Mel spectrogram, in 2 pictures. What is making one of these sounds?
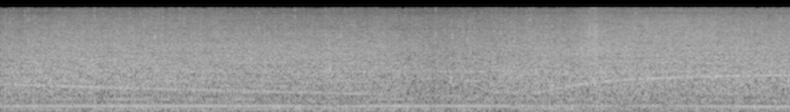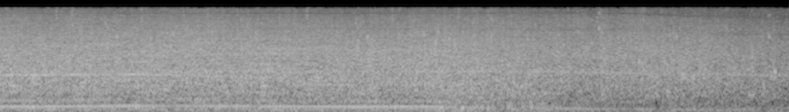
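A submarine engine hums steadily while moving fast.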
